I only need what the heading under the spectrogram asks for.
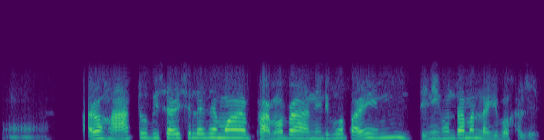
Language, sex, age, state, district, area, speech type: Assamese, male, 18-30, Assam, Golaghat, rural, conversation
